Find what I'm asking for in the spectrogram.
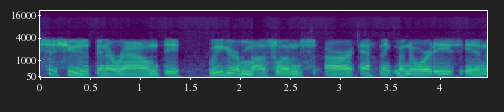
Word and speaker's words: Uyghur: So the United States is sanctioning Chinese officials over the Uyghur, am I pronouncing that right, human rights abuses? – Yes, Uyghur. Yes, this is interesting.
